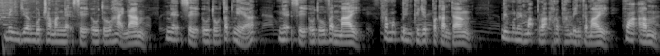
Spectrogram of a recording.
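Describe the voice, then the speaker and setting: A man giving scripted narration for a television feature, reading in a steady, even way. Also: mid-range voice. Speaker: news narrator.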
